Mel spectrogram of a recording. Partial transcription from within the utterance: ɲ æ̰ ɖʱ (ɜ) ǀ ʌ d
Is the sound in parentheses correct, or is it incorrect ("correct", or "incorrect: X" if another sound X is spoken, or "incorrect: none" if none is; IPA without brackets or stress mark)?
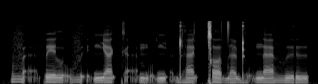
incorrect: æ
